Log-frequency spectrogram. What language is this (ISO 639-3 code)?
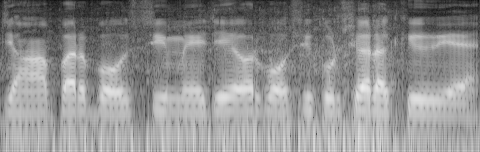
hin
